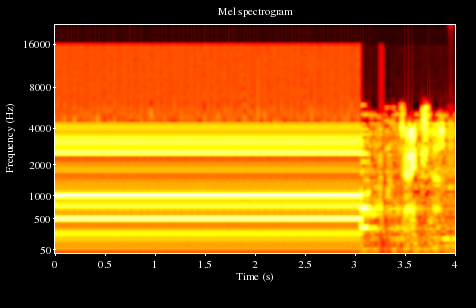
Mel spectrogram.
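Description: A split-second of a man's scream looped over and over into a loud, steady buzzing drone, a YouTube Poop stutter effect, which cuts off abruptly about three seconds in. A man's voice follows.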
